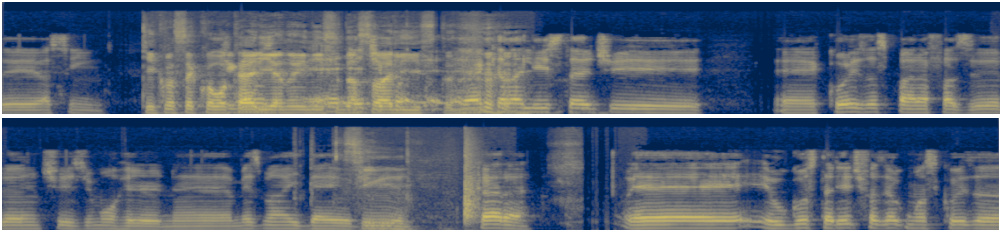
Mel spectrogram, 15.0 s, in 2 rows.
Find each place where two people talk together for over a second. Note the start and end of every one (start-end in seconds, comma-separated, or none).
1.5-3.4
